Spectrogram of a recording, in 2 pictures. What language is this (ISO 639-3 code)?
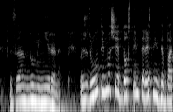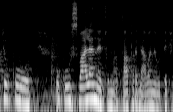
bul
